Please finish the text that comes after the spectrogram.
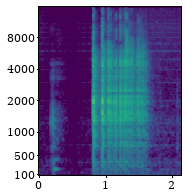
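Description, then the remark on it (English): Dice rolled on a table for a damage roll in a tabletop role-playing game: a soft tap, a brief pause, then a bright burst of rapid clattering rattles that tumble for about a second and trail off. No voices. “Let me roll my damage.”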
